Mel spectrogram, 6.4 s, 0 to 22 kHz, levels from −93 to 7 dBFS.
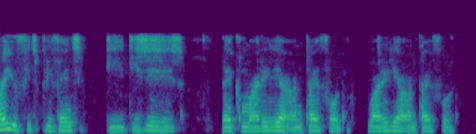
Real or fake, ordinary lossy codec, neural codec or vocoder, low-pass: real; Opus, 24 kbps; none; 7.2 kHz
